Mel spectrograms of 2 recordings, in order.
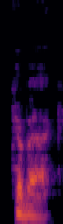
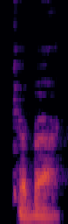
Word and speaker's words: Quebec: Most of my friends, their family hails from Quebec. You said it wrong, by the way. Quebec.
